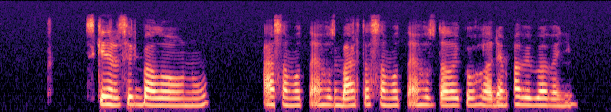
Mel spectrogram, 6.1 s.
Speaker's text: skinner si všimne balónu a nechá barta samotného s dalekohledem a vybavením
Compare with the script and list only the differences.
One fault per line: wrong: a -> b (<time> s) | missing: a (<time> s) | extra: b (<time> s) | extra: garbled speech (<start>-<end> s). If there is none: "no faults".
missing: všimne (1.3 s)
wrong: nechá -> samotného (2.7 s)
